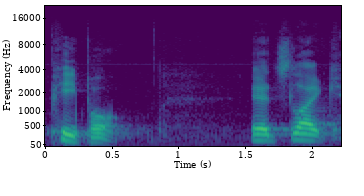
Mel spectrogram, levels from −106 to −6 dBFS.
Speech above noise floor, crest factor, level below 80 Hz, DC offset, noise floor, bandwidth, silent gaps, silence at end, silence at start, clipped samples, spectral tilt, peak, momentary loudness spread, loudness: 39 dB; 18 dB; -90 dBFS; under 0.1%; -83 dBFS; 12.5 kHz; none; 0 s; 0.05 s; under 0.1%; -6 dB/octave; -30 dBFS; 9 LU; -46 LUFS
